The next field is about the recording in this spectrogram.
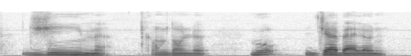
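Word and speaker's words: جيم: Ensuite, nous avons vu la lettre Jim, Jim, donc c'est pas exactement comme le G que nous connaissons en français, c'est un peu plus fort, donc c'est J, J, Jim, comme dans le mot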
